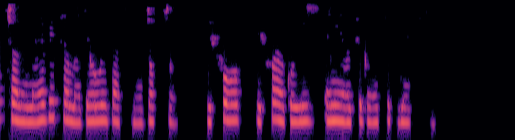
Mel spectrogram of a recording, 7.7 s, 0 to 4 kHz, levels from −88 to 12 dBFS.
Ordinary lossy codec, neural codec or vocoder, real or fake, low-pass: MP3, 32 kbps; none; real; 3.6 kHz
